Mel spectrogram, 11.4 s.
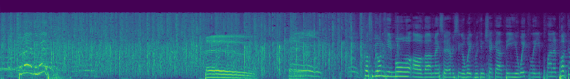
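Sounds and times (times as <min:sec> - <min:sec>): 
round of applause: 0:00.0 - 0:07.8
speech: 0:04.1 - 0:05.2, 0:07.3 - 0:11.4.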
